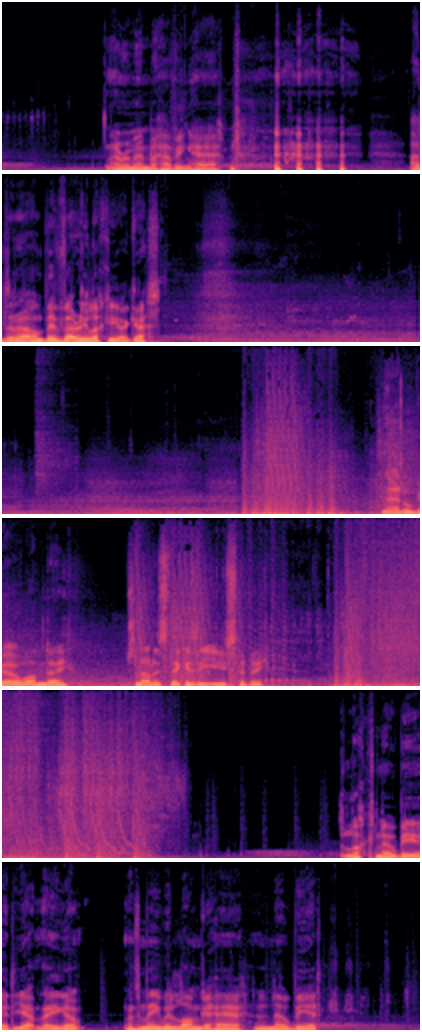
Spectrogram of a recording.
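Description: A man talks with animation close to a microphone, in bursts.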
